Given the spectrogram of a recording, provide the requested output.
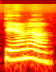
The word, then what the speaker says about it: Dana: Your name rhymes with banana. It's Dana.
